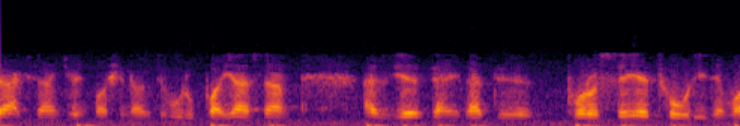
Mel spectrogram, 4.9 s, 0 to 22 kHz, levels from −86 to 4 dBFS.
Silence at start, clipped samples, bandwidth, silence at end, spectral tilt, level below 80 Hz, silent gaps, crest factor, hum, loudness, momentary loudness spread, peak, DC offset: 0 s; under 0.1%; 4.1 kHz; 0 s; -7.5 dB/octave; -46 dBFS; none; 20 dB; none; -24 LUFS; 13 LU; -4 dBFS; under 0.1%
